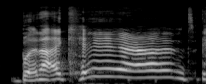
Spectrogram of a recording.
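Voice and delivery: high, drawn-out, stretched whine; helpless whine. Retold or imitated. Admitting she can't act on her intuition, high drawn-out whine. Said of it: "And I'm like".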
